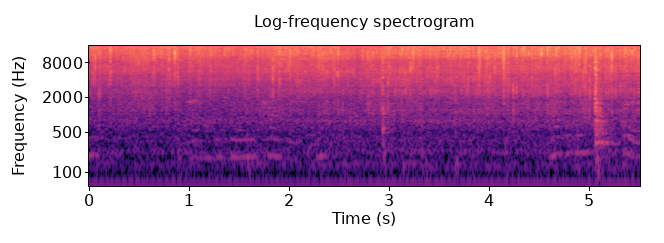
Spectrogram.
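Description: Grilled cheese sandwiches frying in a hot skillet, the mayonnaise-coated bread sizzling steadily with a fine crackle. A single sharp click near the end.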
